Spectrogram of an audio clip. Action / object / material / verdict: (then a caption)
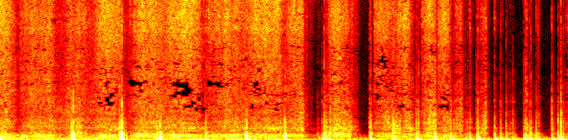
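tap / inflated latex balloon / latex / none. Finger pads rub and lightly tap the surface of a large, hollow, inflated white latex balloon. Dull, low, boomy thumps with almost no ring stand out over a steady soft rubbing, and the taps come quicker toward the end.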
